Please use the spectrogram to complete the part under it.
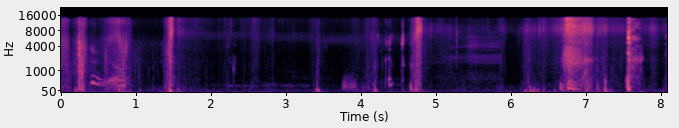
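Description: A person coughs several times in sharp, separate bursts spread across a quiet room, with some throat clearing and soft game sounds in between.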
